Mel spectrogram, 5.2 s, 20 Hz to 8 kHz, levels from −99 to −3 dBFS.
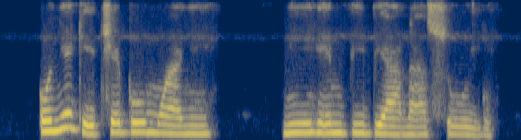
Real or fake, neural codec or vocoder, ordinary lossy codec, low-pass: fake; vocoder, 44.1 kHz, 128 mel bands, Pupu-Vocoder; Opus, 16 kbps; 7.2 kHz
